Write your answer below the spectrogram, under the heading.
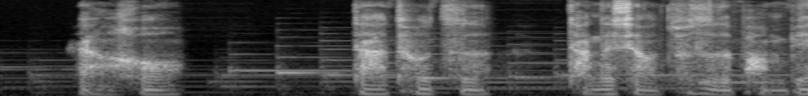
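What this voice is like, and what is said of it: Usual voice. Nothing is said of it.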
